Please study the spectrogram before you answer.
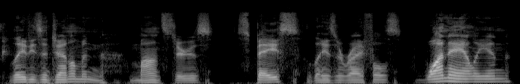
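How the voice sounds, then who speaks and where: A man's voice: on the low side, fairly even intonation, slow pace, bright, forceful tone, no echo. A man co-hosting a comedy podcast, joking and swearing as he riffs on horror stories. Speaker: podcast co-host. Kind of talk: casual comedic banter about horror stories read aloud.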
